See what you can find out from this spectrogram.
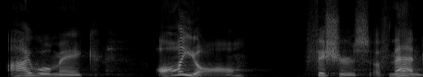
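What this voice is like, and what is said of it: Put-on regional accent. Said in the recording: “Maybe not with quite that accent.”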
